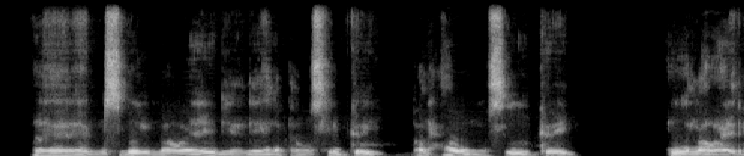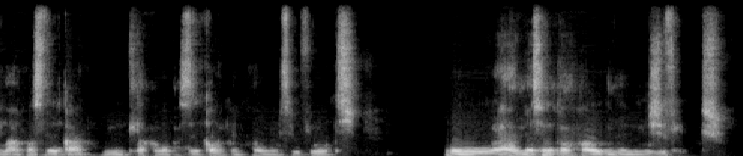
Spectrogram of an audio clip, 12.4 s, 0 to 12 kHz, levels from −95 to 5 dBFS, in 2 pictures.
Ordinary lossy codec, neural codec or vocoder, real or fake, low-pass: none; codec, 24 kHz, 6 kbps, HILCodec; fake; none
